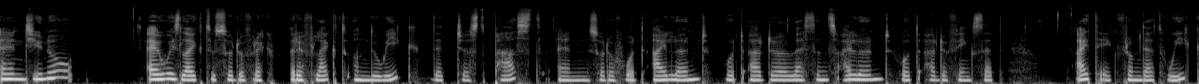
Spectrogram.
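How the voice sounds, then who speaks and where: Somewhat breathy and dark, mellow in tone, a woman speaks at medium pitch and a fairly slow pace with fairly even intonation, in a dry, close recording with no echo. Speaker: podcast host and artist. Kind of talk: unscripted solo podcast talk. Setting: home recording in front of window. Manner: hesitant, many fillers.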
